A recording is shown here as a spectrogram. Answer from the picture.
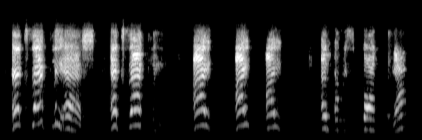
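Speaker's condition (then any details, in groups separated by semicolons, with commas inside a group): No condition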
